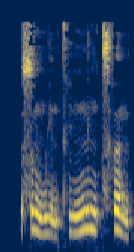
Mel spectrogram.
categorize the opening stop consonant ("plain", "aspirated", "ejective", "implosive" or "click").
aspirated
